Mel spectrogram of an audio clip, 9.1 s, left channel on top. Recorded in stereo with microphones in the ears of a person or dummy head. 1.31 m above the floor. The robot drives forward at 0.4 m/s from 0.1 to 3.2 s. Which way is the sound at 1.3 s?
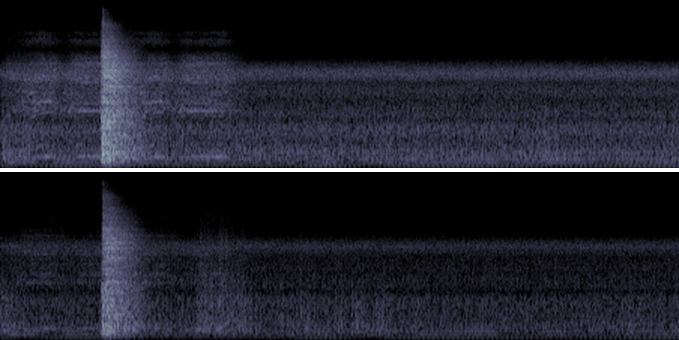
65° left (ahead or behind).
